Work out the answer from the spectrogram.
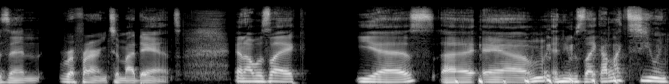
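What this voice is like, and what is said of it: Usual voice. Nothing is said of it.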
